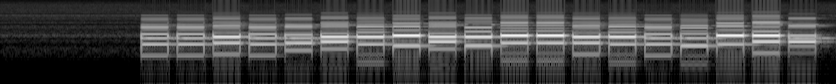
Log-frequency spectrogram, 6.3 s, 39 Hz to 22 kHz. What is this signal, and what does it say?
DTMF, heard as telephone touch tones, dialled by machine, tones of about 200 ms. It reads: 44847053029985416#*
